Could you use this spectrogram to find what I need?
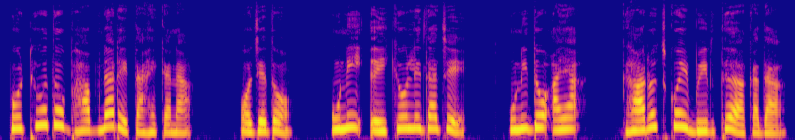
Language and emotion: Santali, sad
